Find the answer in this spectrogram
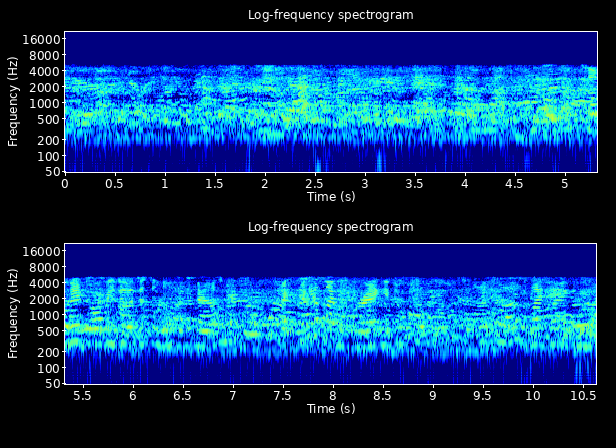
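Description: Many people talking at once in a large hall: a steady hubbub of overlapping voices with no single voice standing out.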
